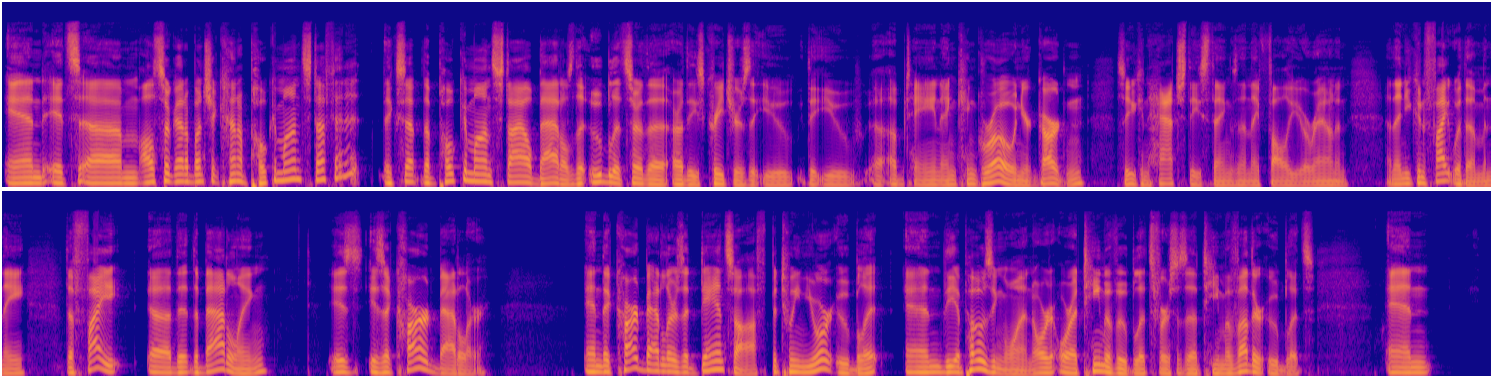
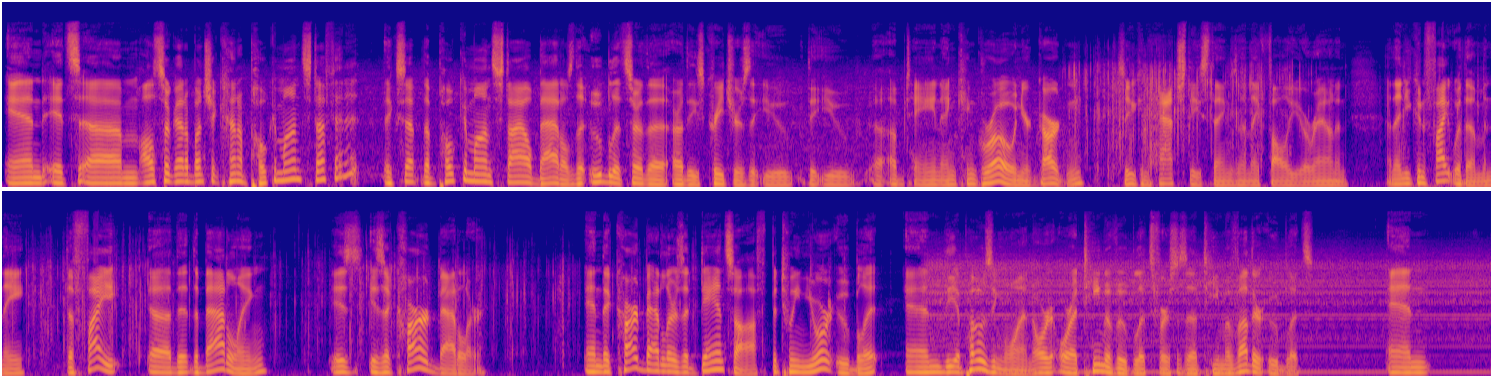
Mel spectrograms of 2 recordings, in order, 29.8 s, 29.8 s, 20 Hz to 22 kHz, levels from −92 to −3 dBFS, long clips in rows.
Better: first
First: none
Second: household noises; noticeable; throughout; 15 dB below the speech

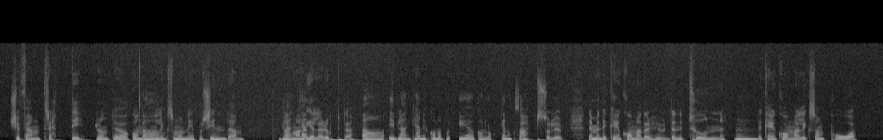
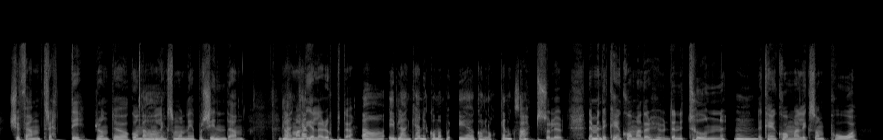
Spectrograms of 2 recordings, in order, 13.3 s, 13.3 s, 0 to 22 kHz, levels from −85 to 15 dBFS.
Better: second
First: hiss; noticeable; throughout; 20 dB below the speech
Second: none

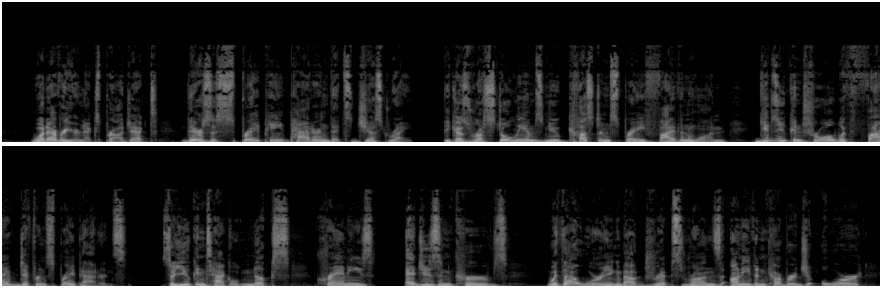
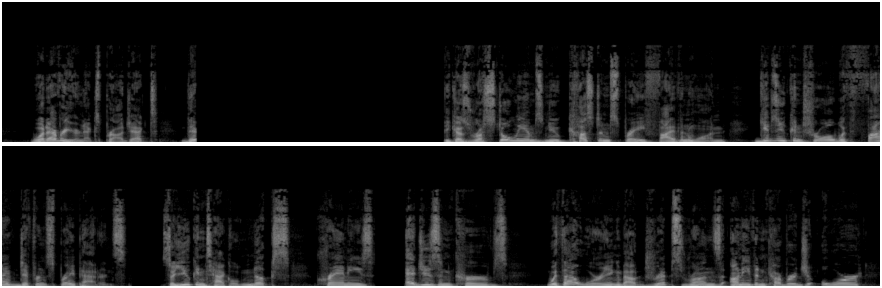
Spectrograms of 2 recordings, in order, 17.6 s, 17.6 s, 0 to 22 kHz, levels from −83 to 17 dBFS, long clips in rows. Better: first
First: none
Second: audio cutting out; at 2 s for 2.5 s

